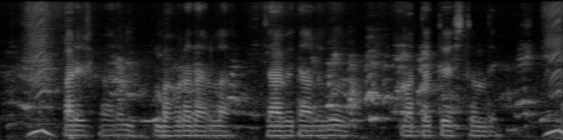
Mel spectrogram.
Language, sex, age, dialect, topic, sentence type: Telugu, male, 18-24, Utterandhra, agriculture, question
